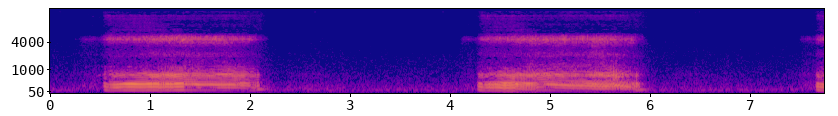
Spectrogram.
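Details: Snoring: loud, rattling snores on each breath in, about 16 a minute, with quiet breathing out between them.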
